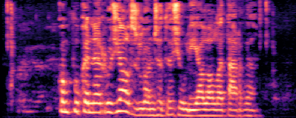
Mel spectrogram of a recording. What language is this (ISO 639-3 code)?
cat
